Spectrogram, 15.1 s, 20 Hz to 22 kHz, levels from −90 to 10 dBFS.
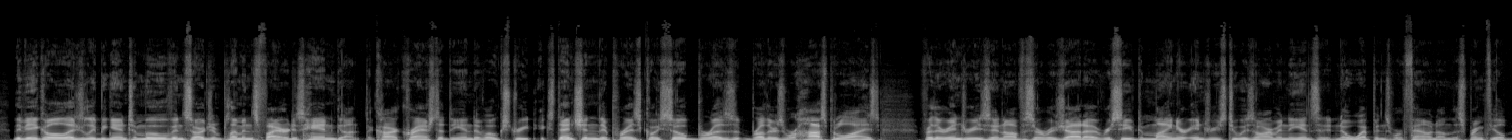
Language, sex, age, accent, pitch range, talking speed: English, male, 40-59, American, 95-115 Hz, 195 wpm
